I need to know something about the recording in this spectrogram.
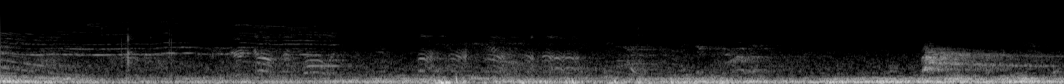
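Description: A steady low rumble with people's voices calling out over it, loudest in the first few seconds, and a single thump about four and a half seconds in.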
